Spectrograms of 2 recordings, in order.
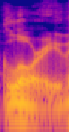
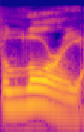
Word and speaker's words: Lorre: If we don't, or is it Chuck Lorre or Chuck Lorre? – I think it's pronounced Lorre, I think. That's the way I've heard it pronounced.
